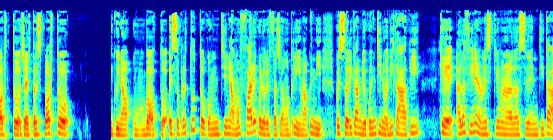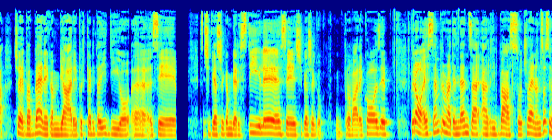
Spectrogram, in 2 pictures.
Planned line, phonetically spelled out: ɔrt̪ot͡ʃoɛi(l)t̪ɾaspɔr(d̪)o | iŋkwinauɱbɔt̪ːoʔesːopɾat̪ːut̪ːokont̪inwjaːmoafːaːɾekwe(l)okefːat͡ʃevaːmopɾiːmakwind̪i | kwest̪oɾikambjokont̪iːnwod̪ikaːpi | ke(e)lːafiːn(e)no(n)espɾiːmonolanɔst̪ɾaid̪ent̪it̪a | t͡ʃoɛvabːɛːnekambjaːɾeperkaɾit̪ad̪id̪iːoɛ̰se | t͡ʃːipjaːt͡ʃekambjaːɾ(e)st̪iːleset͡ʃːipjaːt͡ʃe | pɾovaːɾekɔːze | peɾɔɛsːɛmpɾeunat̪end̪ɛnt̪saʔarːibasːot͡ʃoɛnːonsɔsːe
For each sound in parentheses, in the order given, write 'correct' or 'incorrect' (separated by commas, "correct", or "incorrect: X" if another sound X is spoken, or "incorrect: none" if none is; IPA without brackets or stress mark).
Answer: correct, incorrect: t̪, incorrect: lː, incorrect: a, correct, correct, correct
